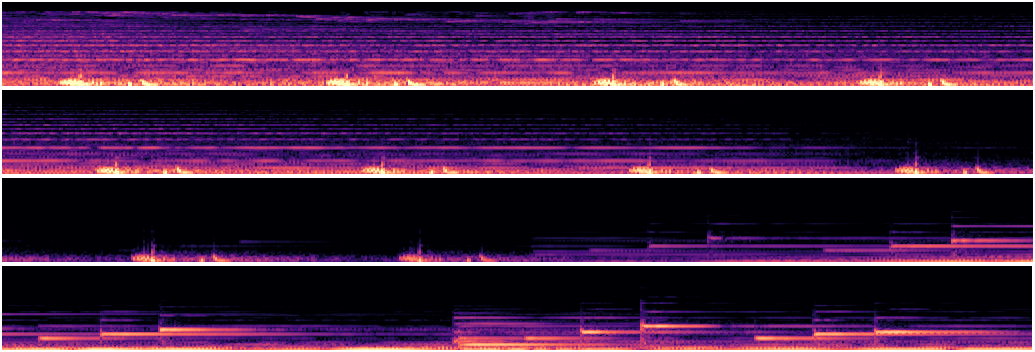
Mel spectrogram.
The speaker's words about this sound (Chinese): 身处一片一望无际的黑暗当中，除了听到自己的心跳，四周完全寂静，毫无声响。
